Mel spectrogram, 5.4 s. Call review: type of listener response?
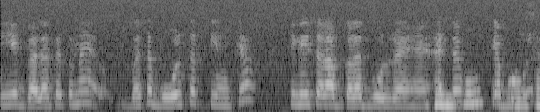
taking over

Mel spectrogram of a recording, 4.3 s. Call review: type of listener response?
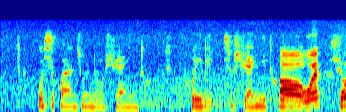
taking over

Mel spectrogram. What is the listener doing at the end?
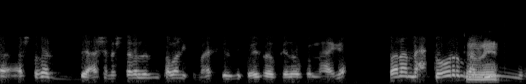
listening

